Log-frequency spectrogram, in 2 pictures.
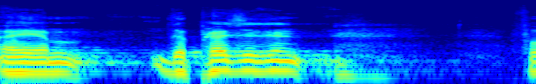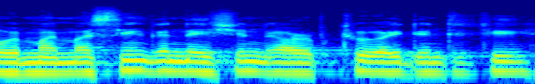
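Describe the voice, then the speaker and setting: A man with a western Alaskan accent speaks at a fairly slow pace in a dark, mellow tone with monotone, flat intonation. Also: medium pitch for a man. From St. Lawrence Island, Alaska. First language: Siberian Yupik. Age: 50s. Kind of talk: speech to a conference audience.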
